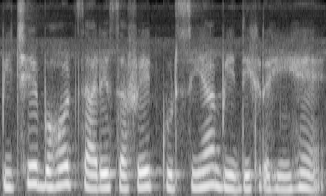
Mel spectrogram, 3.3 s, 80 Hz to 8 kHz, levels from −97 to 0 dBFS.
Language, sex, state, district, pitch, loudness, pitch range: Hindi, female, Arunachal Pradesh, Lower Dibang Valley, 220 Hz, -14 LUFS, 205-240 Hz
